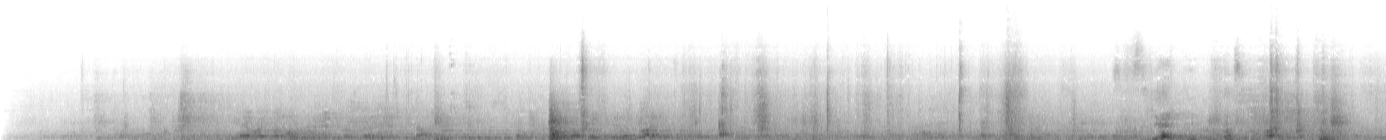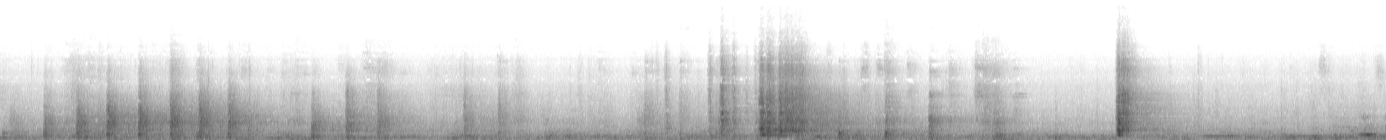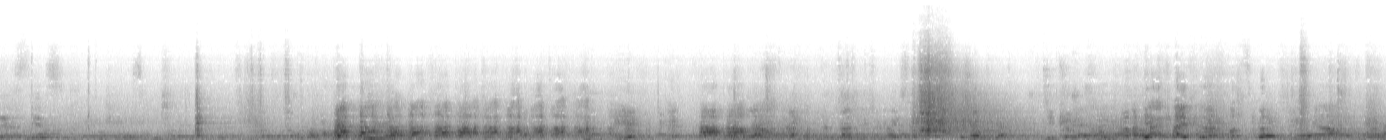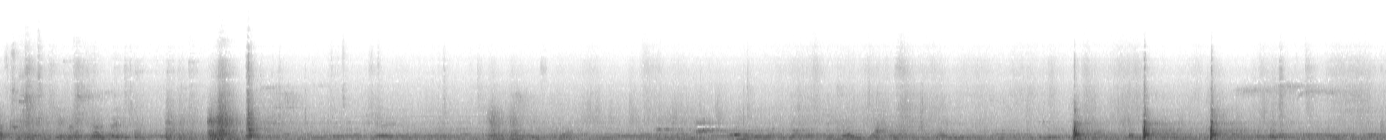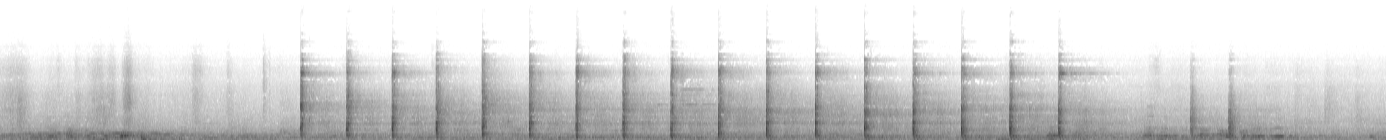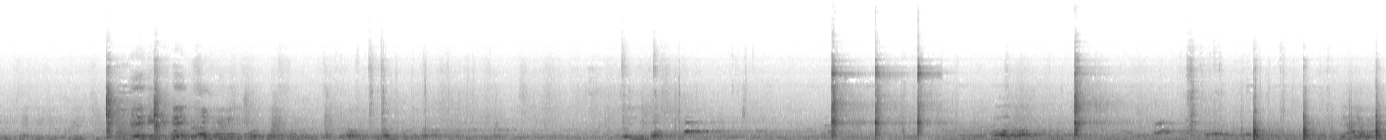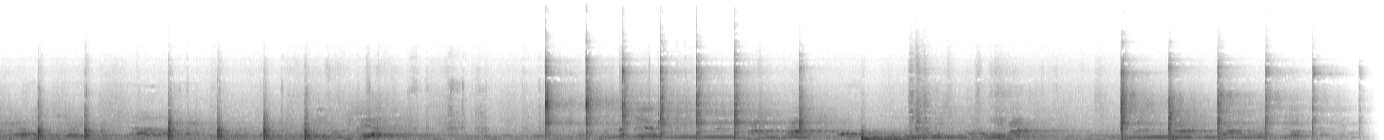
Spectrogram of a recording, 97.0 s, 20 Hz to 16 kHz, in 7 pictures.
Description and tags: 08.05.2013: about 15.00. An old tenement courtyard on Gorna Wilda st in Poznan. Sounds produced by workers.
marantz pmd661 + shure vp88
tenement, poznan, poland, echo, courtyard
